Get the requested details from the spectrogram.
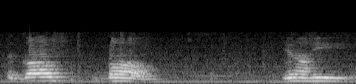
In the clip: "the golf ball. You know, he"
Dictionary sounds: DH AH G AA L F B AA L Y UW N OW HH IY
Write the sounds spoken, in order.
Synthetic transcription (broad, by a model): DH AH G AA L F B AA L Y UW N OW HH IY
